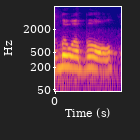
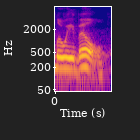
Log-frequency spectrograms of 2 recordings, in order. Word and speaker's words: Louisville: in his hometown of Louisville um basically it's pronounced lower ball for the uninitiated for the people that never been there and that Louis Bill and they initiated the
